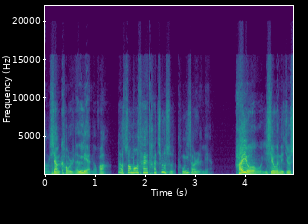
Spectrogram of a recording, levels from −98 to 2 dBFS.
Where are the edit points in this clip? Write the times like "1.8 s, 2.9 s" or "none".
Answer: 1.4 s, 2.6 s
